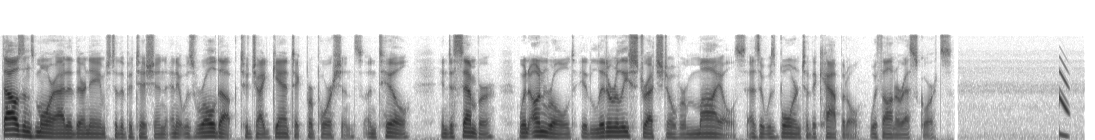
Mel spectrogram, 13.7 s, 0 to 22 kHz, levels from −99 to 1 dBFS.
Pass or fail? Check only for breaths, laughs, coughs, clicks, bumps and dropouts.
fail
